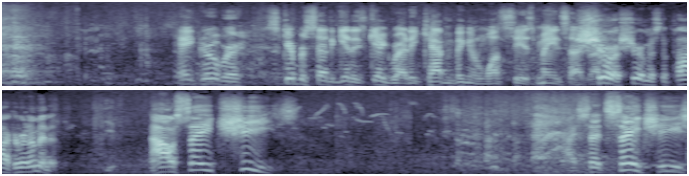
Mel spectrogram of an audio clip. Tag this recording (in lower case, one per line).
speech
